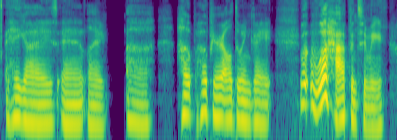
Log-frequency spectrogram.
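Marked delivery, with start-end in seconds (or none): 0.1-4.1 gentle, quiet, soft-spoken voice. Acting out how they used to sound before: soft, quiet voice. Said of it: "I used to be so like so soft spoken. I used to be like".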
